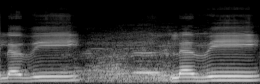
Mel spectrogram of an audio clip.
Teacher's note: লাযির মধ্যে জাল উবাইদাতের মাঝখানে জিহ্বার আগা রেখে উচ্চারণ করতে হবে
